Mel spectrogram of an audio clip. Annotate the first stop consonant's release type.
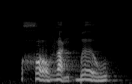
implosive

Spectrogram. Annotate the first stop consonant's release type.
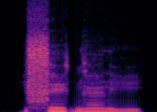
plain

